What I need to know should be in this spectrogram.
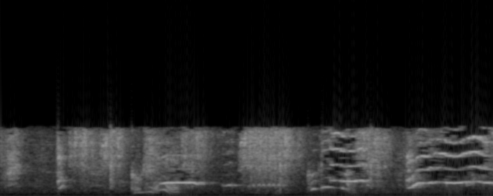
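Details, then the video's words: Fur-Ball, a female Soft Coated Wheaten Terrier, excitedly chasing a flying hornet toy, gives high, drawn-out whistling whines and yelps, some rising, over rustling and a human voice. "Soft Coated Wheaten Terrier goes crazy for flying toy"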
